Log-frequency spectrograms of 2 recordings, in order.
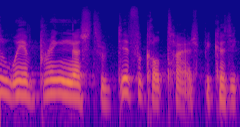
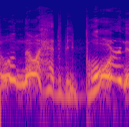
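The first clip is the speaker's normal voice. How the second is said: emphatic retort; 11 semitones higher, 8 dB louder than usual. Retold or imitated. Arguing back with grandma.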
